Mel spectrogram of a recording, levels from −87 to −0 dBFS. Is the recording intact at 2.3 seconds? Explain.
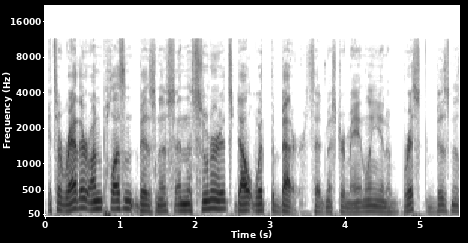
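Yes, at 2.3 seconds the speech plays through with no dropout, click, glitch or other fault to be heard.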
